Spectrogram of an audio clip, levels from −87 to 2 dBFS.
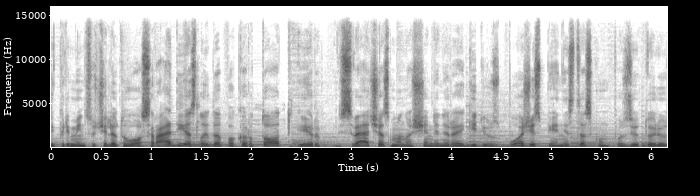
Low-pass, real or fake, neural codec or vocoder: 14.4 kHz; real; none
